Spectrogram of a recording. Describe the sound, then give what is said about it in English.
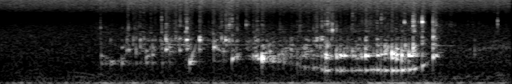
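Black coffee trickles and splashes into a cup for about two seconds, a soft pour with bubbling tones that rise as it fills, no voices. “Here, I'll pour you a cup.”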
